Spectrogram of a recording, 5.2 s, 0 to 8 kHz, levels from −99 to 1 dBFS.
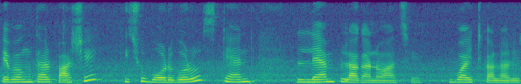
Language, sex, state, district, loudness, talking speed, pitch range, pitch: Bengali, female, West Bengal, Malda, -18 LUFS, 160 wpm, 210-250 Hz, 225 Hz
